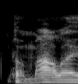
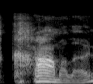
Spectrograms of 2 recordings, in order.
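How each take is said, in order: First: "Kamala" said kuh-MAH-la; stress on second syllable. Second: "Kamala" said KAH-muh-la, drawn out; stress on first syllable. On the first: Host quoting the version people object to, "Kamala" as kuh-MAH-la. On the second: Host mimicking people correcting him, "Kamala" as KAH-muh-la. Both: Acted. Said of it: "when people try to correct".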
